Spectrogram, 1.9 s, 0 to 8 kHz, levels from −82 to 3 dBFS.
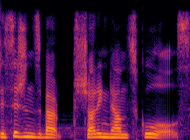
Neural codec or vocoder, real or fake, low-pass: none; real; 7.2 kHz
